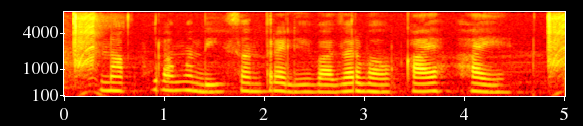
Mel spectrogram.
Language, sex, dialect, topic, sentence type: Marathi, female, Varhadi, agriculture, question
